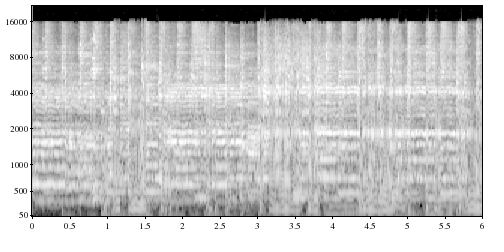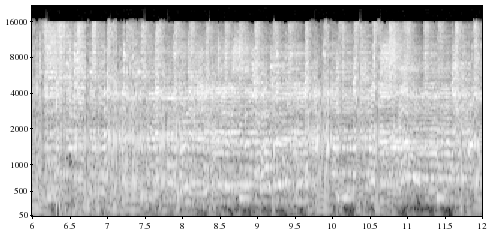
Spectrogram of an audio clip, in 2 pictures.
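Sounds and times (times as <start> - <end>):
bass guitar line: 0.0 - 12.0
drums and percussion: 0.0 - 12.0
electronic keyboard melody: 0.0 - 12.0.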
